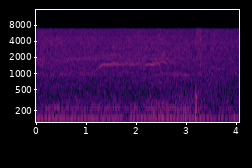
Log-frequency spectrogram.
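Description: Outdoor sports-field ambience with a steady low rumble and a faint wavering tone in the middle. A single sharp knock comes about three seconds in.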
